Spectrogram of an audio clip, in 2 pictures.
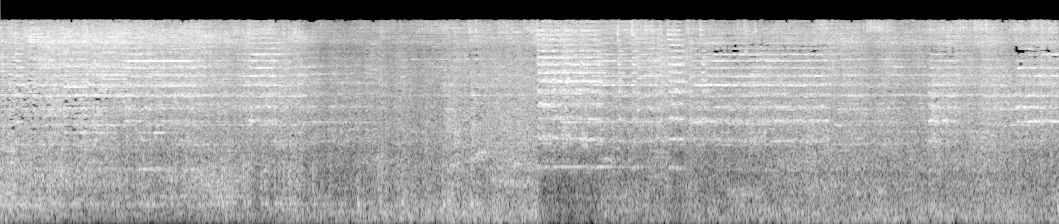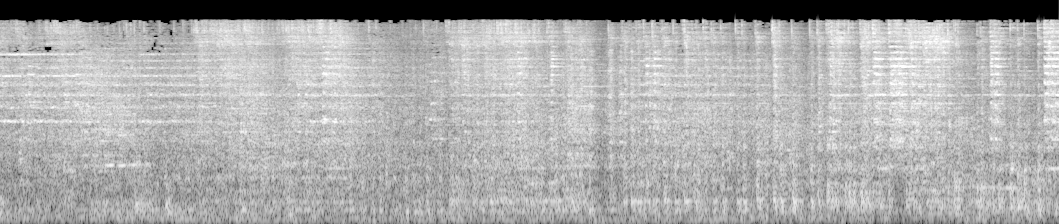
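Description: Loaded freight cars of scrap iron rolling past: a steady rumble and clatter of steel wheels on rail, with thin high wheel squeals coming and going.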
